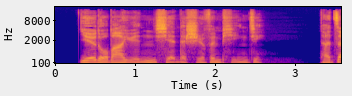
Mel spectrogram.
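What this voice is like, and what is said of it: Usual voice. Nothing is said of it.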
